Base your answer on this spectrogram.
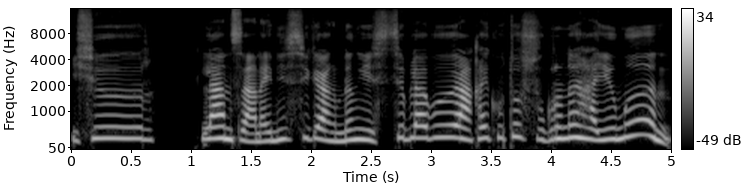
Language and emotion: Bodo, disgusted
